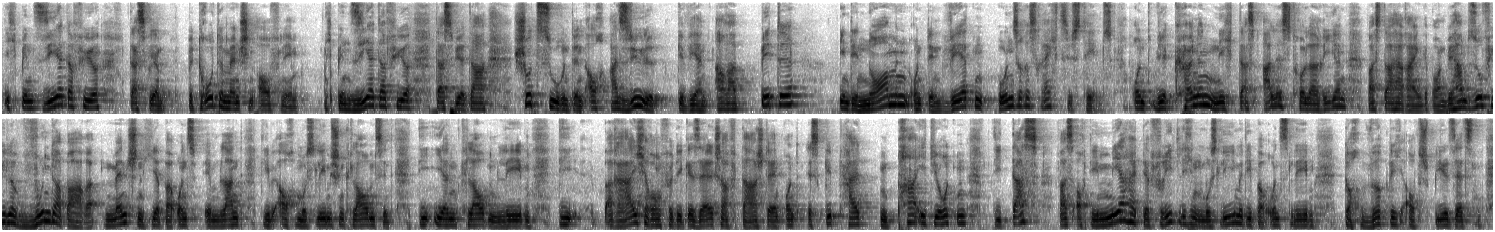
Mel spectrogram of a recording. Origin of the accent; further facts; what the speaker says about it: Northern Germany, Germany; als Norddeutscher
